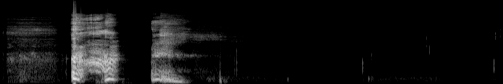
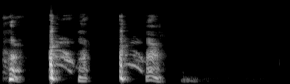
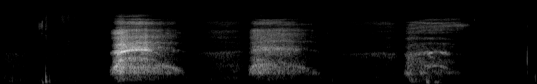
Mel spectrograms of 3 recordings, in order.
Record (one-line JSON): {"cough_length": "5.0 s", "cough_amplitude": 32768, "cough_signal_mean_std_ratio": 0.28, "three_cough_length": "2.9 s", "three_cough_amplitude": 32767, "three_cough_signal_mean_std_ratio": 0.32, "exhalation_length": "5.4 s", "exhalation_amplitude": 28092, "exhalation_signal_mean_std_ratio": 0.27, "survey_phase": "beta (2021-08-13 to 2022-03-07)", "age": "45-64", "gender": "Male", "wearing_mask": "No", "symptom_none": true, "smoker_status": "Ex-smoker", "respiratory_condition_asthma": false, "respiratory_condition_other": false, "recruitment_source": "REACT", "submission_delay": "3 days", "covid_test_result": "Negative", "covid_test_method": "RT-qPCR", "influenza_a_test_result": "Negative", "influenza_b_test_result": "Negative"}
